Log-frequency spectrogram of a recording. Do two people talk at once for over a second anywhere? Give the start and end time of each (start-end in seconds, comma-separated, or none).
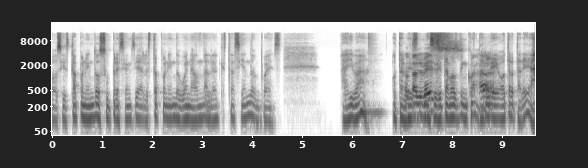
7.0-9.0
